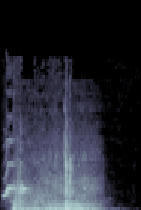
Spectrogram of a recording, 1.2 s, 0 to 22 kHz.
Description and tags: Desk-Drawer-Metal-Open-02
This sound was taken from an old metal office desk drawer being opened.
open, Office, Household, Drawer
